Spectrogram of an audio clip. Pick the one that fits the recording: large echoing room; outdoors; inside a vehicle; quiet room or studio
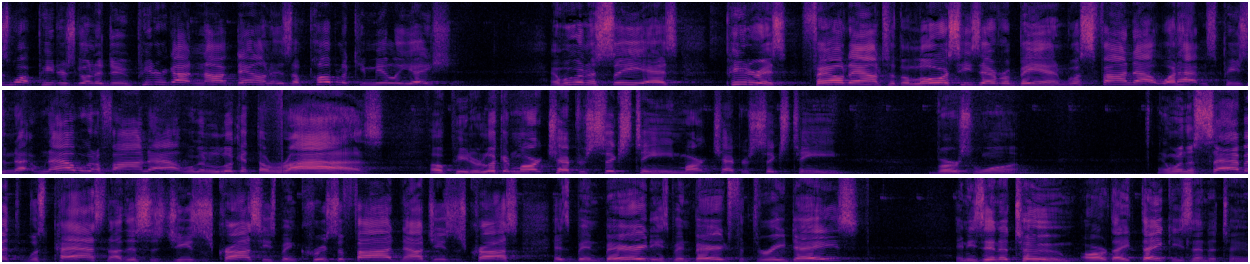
large echoing room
